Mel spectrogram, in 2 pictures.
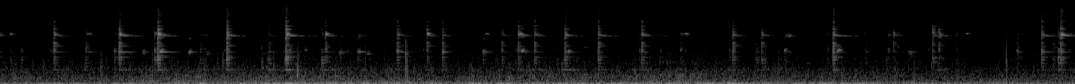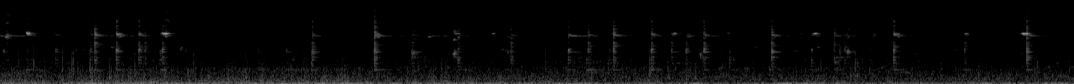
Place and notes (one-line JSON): {"title": "Castle Flag, R. do Castelo, Marvão, Portugal - Castle Flag", "date": "2019-06-15 15:48:00", "description": "Castle flag on the wind", "latitude": "39.40", "longitude": "-7.38", "altitude": "850", "timezone": "Europe/Lisbon"}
